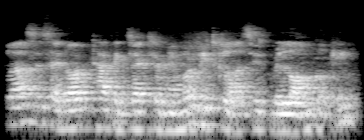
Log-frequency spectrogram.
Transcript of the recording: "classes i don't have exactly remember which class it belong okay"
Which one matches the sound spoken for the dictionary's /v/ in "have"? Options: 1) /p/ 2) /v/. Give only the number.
1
